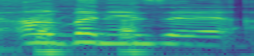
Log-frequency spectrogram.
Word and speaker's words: Albanese: the Albanese, um, the Albanese relationship.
